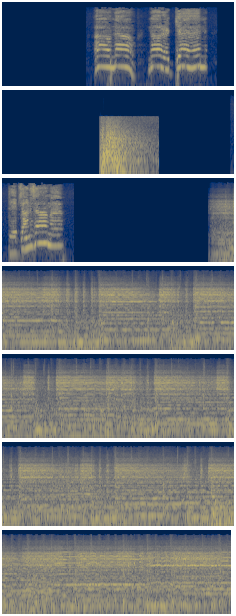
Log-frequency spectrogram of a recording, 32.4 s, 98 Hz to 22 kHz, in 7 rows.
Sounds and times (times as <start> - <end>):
Speech: 1.8 - 4.2, 9.4 - 10.6
Heavy metal: 13.5 - 32.4.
